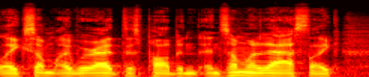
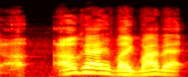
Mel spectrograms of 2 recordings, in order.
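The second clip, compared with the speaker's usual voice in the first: sheepish; 5 semitones higher, 6 dB louder than usual. Retold or imitated. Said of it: "and I was like".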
